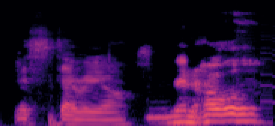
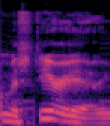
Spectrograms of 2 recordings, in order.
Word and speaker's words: Mysterio: glennon hall gyllenhaal i always say it wrong miss stereo oh mysterio you're right mysterio that was the name of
